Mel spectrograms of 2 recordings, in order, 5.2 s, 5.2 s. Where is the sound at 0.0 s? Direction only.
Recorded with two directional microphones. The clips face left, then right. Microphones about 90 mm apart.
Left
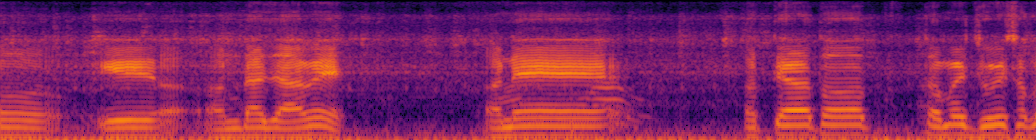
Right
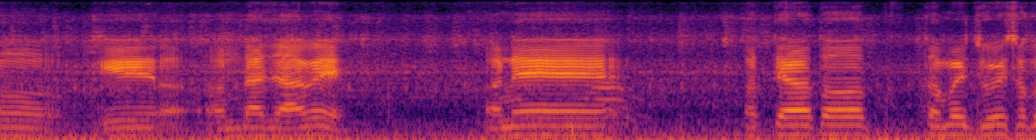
Centre (ahead or behind).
